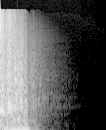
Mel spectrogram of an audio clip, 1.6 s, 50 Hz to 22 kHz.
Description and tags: Hardstyle Kick A2
a Kick I made like a year ago. It has been used in various tracks by various people.
909, access, c, dong, drumazon, hardstyle, harhamedia, kick, raw, rawstyle, roland, sylenth1, tr-909, virus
